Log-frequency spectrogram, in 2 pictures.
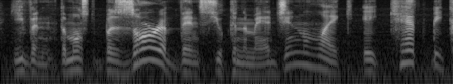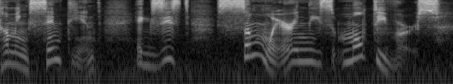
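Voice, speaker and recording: A man's voice: sits high, pushed and bright, slight background noise, pitched above the performer's own voice, heavily acted. A man playing a proud, pedantic scientist in a science fiction audio drama, long-winded and dropping his articles. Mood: indignant, lecturing.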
